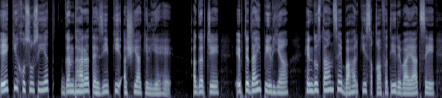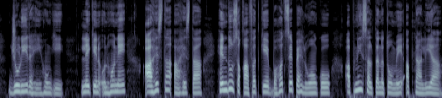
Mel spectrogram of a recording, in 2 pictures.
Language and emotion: Urdu, neutral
